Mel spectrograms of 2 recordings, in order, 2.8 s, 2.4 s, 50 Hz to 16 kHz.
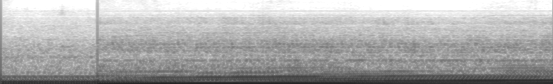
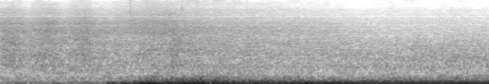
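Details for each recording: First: Turbocharged car, first drive since October. Engine pitch climbs under load, then pull breaks off abruptly as boost goes well over 12 and triggers boost cut. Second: 2000 Acura Integra GSR with newly installed Spoon N1 exhaust, cold start: engine catches and settles into a deep, steady, even rumble, a little loud but quiet, no ticking; no exhaust leak heard, normal cold idle.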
